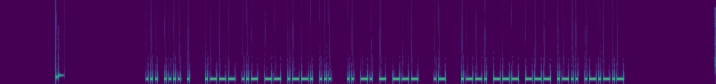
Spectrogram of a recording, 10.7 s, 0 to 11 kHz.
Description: Morse code, heard as a keyed tone, about 34 wpm, 700 Hz. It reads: SHE JUMPS INTO A POOL.
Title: Easy Phrases 35wpm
